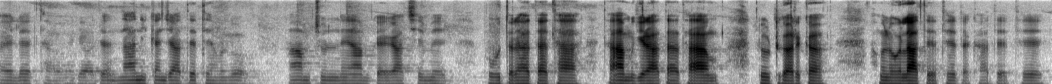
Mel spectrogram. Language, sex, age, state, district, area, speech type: Hindi, male, 30-45, Bihar, Vaishali, urban, spontaneous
